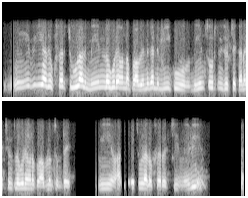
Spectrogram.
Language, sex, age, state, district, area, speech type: Telugu, male, 18-30, Telangana, Siddipet, rural, conversation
